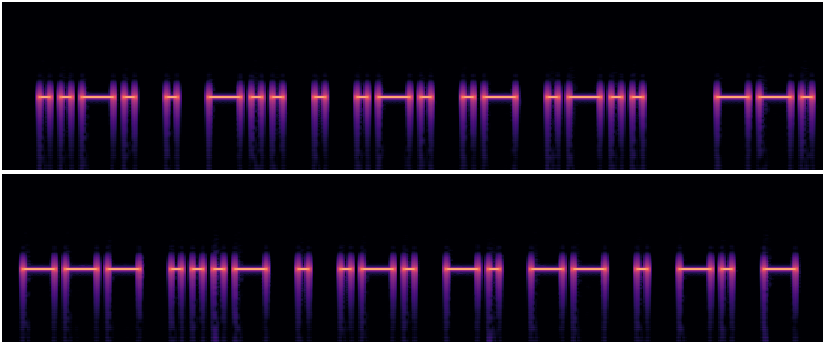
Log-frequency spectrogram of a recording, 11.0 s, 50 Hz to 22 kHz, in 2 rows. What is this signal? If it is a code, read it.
Morse code, heard as a keyed tone, about 17 wpm, 700 Hz. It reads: FEDERAL GOVERNMENT
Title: Sentences from Top 1000 Words - Review Part 5 - 17wpm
